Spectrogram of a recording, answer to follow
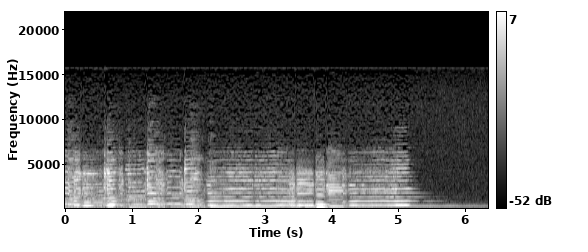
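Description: Old-time fiddle playing a tune, often with two strings sounding together, ending on a long held note a little after five seconds in that rings away.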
